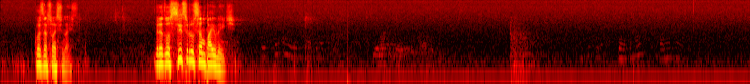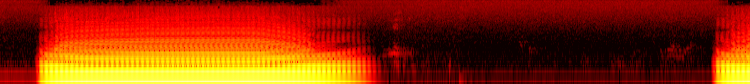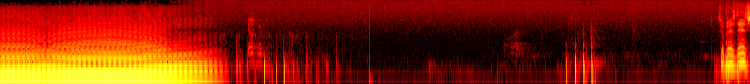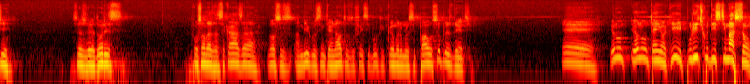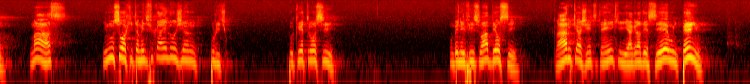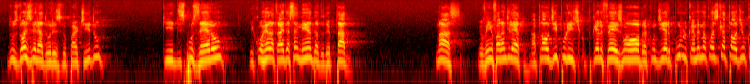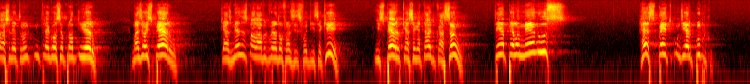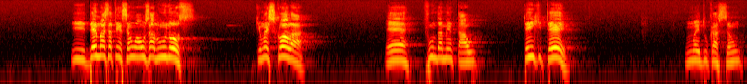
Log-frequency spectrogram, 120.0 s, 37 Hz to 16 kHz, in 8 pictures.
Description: Oradores das Explicações Pessoais (22ª Ordinária da 4ª Sessão Legislativa da 6ª Legislatura)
